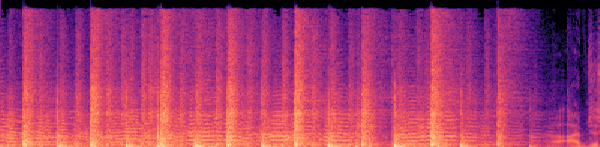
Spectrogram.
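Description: Military brass band playing a lively Romanian hora in the street, trumpet melody over snare and bass drum beating about four times a second. The music breaks off just before the end.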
